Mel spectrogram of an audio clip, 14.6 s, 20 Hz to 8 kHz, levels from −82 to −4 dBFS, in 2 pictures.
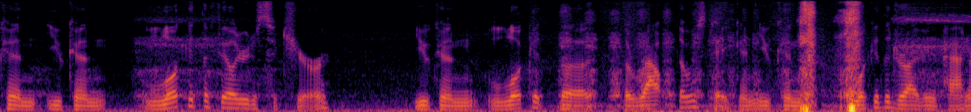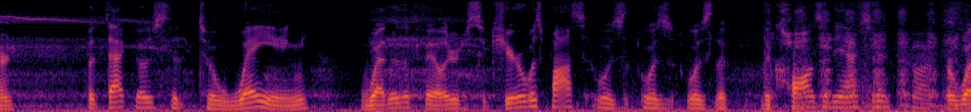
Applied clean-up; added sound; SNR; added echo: none; Dog; -1 dB; none.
